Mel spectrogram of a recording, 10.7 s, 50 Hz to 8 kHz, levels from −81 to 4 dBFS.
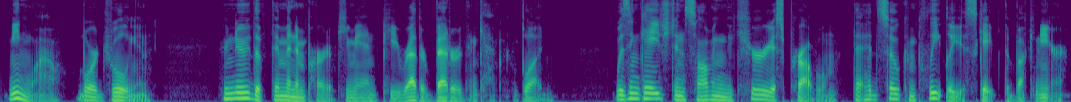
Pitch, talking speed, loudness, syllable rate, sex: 110 Hz, 160 wpm, -21 LUFS, 5.9 syllables/s, male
